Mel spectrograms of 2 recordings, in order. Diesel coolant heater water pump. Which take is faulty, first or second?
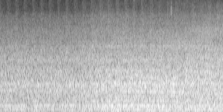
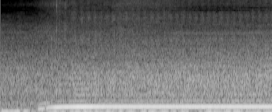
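second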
